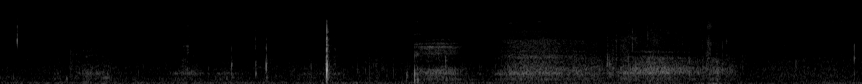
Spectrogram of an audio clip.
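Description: A trail camera being handled on its post, faint: a few small clicks and one sharp click about three seconds in, then soft rustling noise for a few seconds.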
